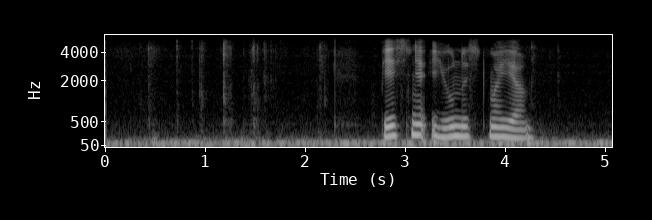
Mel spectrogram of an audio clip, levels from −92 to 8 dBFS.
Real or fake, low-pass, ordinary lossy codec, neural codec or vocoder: real; 5.4 kHz; none; none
